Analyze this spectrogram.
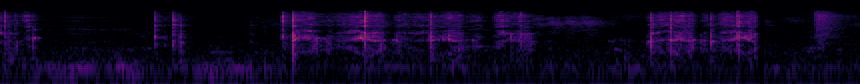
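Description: A metal spoon scraping and clicking against a small bowl as it stirs a thick sanitizer gel, in irregular bursts of short scrapes and taps.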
